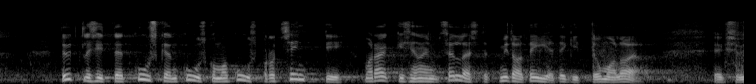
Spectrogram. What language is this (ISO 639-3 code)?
est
